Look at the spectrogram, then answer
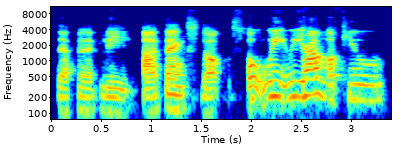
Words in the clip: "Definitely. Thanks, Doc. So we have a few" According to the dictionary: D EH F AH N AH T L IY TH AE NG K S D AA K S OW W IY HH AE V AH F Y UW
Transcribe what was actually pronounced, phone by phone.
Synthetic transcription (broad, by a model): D EH F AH N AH T L IY T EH NG K S D AA K S OW W IY HH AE V AH F Y UW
